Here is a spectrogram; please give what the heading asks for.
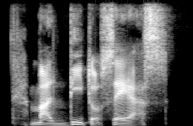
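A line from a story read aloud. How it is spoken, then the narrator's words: Man roaring. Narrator (Spanish): bramó otro hombre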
